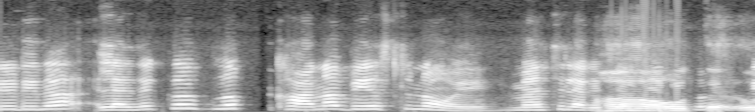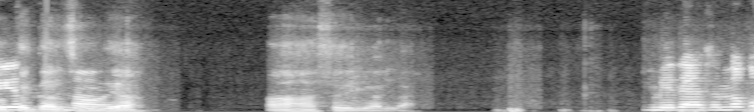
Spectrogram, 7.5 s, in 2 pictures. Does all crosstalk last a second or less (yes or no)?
no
